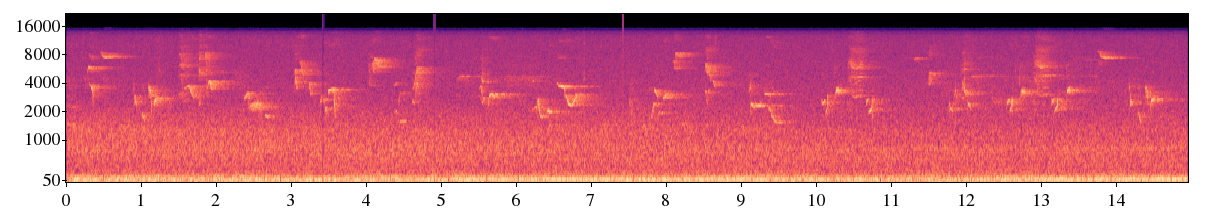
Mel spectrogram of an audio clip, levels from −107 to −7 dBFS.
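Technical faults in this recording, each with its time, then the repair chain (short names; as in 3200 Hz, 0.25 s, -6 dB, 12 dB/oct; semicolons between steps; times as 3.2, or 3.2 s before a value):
3.42–3.44 gap 17 ms
4.91–4.92 gap 12 ms
7.43 pop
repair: de-click; interpolate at 3.42, 17 ms; interpolate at 4.91, 12 ms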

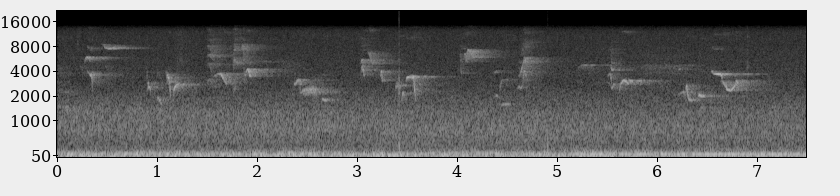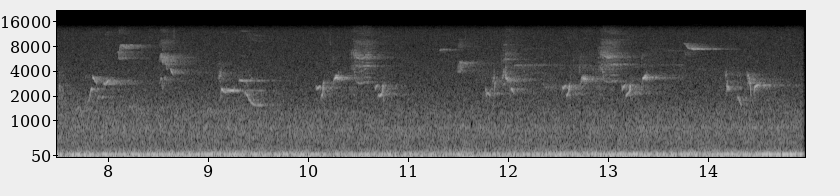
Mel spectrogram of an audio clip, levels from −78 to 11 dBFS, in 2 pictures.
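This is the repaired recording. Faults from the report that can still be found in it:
none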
